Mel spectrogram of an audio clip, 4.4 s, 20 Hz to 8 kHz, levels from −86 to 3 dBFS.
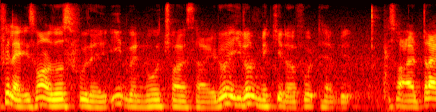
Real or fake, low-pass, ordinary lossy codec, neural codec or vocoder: real; 7.2 kHz; none; none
